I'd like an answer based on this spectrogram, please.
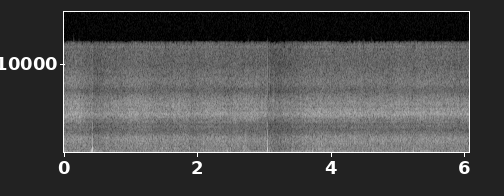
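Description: A motorboat's engine running steadily with wind buffeting the microphone and water rushing past the hull. Three short sharp knocks, the first and loudest about half a second in.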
